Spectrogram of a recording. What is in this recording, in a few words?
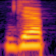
"ghiap1", Taiwanese syllable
